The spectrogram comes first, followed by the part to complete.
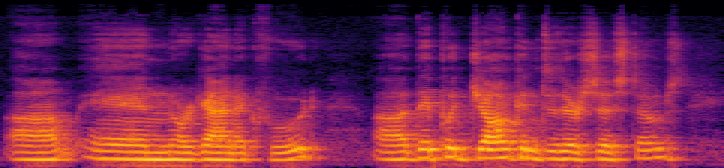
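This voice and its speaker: A man's somewhat breathy voice, fairly high in pitch, with fairly even intonation. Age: 70s. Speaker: fitness and nutrition coach. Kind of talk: monologue advice video.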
